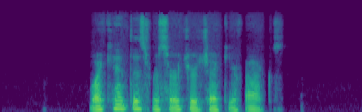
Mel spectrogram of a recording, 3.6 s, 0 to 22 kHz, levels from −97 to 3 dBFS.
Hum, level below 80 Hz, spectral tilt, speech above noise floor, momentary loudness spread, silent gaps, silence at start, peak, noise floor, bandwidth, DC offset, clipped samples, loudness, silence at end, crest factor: none; -56 dBFS; -6.5 dB/octave; 61 dB; 6 LU; none; 0.9 s; -4 dBFS; -85 dBFS; 13 kHz; under 0.1%; under 0.1%; -25 LUFS; 1 s; 22 dB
